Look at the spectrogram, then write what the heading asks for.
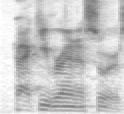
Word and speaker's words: Pachyrhinosaurus: Pachyrhinosaurus, there we go.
